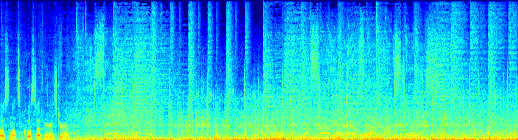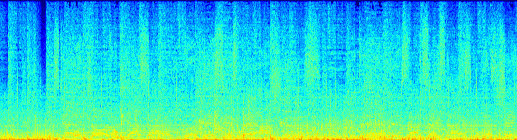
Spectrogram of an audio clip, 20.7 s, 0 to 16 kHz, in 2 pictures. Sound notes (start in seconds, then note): 2.2 hard rock music; 5.5 wind rushing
